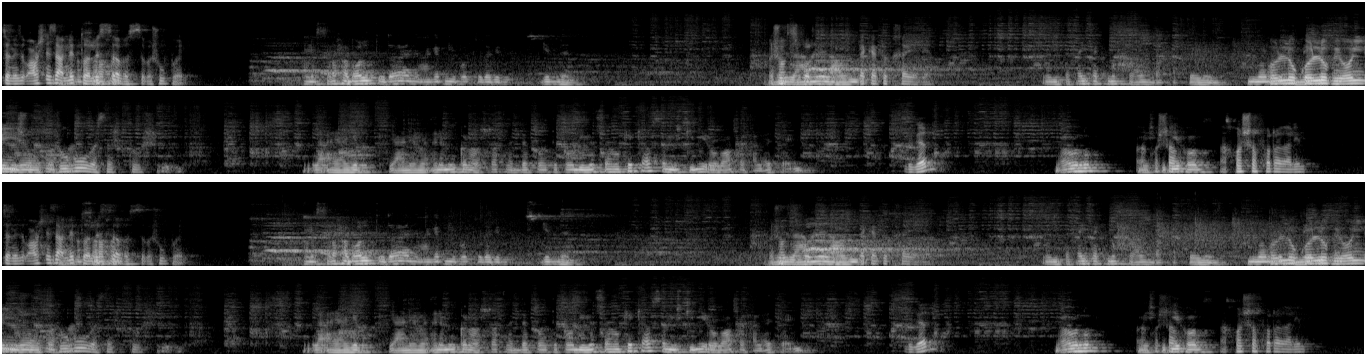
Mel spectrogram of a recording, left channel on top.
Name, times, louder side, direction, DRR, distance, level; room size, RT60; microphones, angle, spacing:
voice 1, 0.0-1.8 7.7-8.1 8.6-9.3 12.7-15.4 22.7-23.0 25.0-25.4 25.8-26.7, left 4 dB, 60° left, 14 dB, 0.5 m, -23 dB
voice 2, 0.5-1.2 3.0-5.1 5.4-5.7 7.6-8.7 10.4-11.6 11.9-12.2 12.4-14.4 16.7-21.7 24.2-24.6 25.0-25.6, equal, 10° right, 7 dB, 1.3 m, -24 dB
sound 1, 2.5-13.3, right 3 dB, 70° right, 0.9 m, -36 dB
sound 2, 6.3-24.3, left 1 dB, 10° left, 4.1 m, -44 dB
17.0 x 11.0 x 3.8 m, 0.38 s
head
